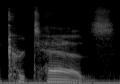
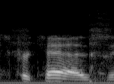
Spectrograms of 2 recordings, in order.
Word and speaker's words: Curtiz: And the first thing I learned was how to pronounce it correctly, Curtiz, which I'll try. – Yeah, it's Curtiz, and, you know, it's interesting...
